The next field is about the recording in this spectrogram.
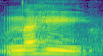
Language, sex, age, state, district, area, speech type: Maithili, female, 18-30, Bihar, Begusarai, rural, read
